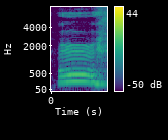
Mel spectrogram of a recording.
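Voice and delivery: the bare R as a held retroflex "errr"; caipira R. Shown as a demonstration. Teacher isolating the sound of R, caipira R held long. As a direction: hold "R" as a curled-tongue rural Brazilian sound. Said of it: "vai fazer o som caipira".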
